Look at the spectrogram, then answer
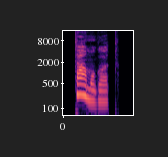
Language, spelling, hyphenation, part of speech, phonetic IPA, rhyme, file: Hungarian, támogat, tá‧mo‧gat, verb, [ˈtaːmoɡɒt], -ɒt, Hu-támogat.ogg
- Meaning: to support, assist, back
